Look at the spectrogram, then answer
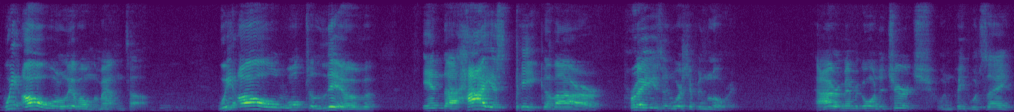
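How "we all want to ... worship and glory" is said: much louder, slow preaching. Acted. Pastor crying out to the congregation, much louder and slower. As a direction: lift the church with full voice.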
